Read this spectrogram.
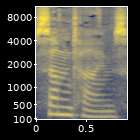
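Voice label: "sometimes", English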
